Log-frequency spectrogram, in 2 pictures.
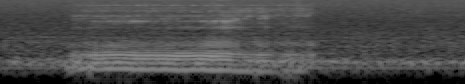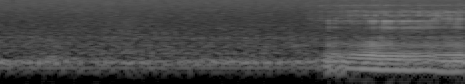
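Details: Loud snoring from an English Bulldog: rough, droning inhaled snores with a low buzzing tone, two strong bursts about five seconds apart separated by quieter breathing.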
